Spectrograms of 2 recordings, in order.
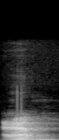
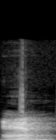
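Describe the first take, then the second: Both takes have the same delivery.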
